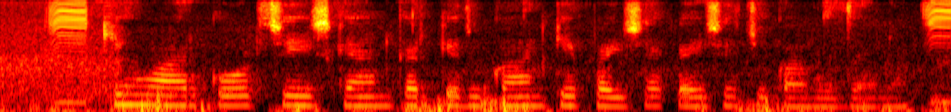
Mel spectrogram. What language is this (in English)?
Bhojpuri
